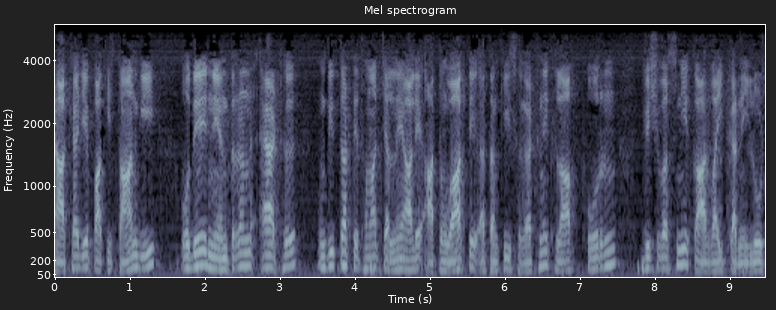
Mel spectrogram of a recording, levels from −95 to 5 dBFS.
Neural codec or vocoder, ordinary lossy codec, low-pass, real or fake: none; AAC, 32 kbps; 5.4 kHz; real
